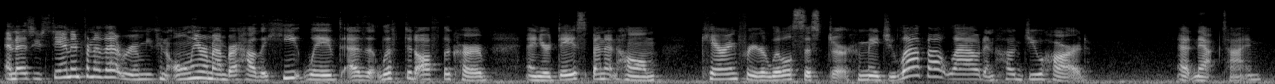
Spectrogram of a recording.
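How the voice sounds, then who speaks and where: Higher-pitched woman reading a picture book aloud. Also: animated, normal speed. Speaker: read-aloud narrator. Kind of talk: expressive children's picture book read-aloud. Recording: noticeable background noise with low rumble.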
